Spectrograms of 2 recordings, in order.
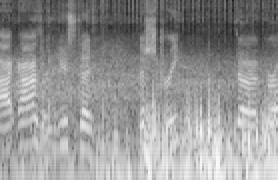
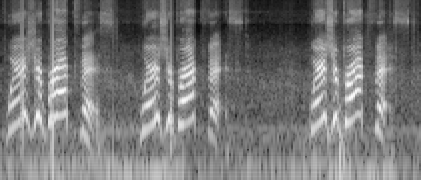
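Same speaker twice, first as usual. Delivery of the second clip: higher, louder, slow furious yelling at a stranger; real angry shouting; 9 semitones higher, 4 dB louder, slower than usual. Real, not acted. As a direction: yell it at him, word by word. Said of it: "I'm out here screaming".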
